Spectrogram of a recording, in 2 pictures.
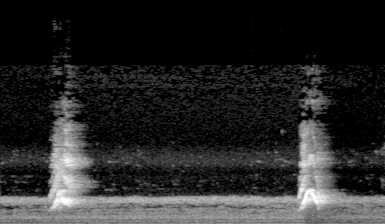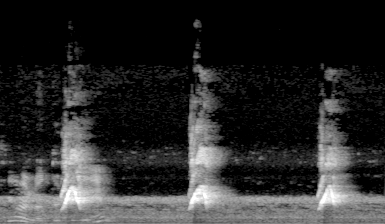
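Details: Pet cockatiels chirping at home, five bright rising-falling notes about every one and a half seconds, while a person talks softly in Bengali between them; low hum throughout.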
